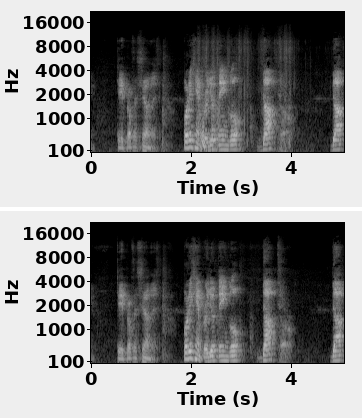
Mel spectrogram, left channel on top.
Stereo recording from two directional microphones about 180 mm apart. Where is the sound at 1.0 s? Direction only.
35° right (ahead or behind).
